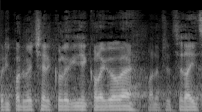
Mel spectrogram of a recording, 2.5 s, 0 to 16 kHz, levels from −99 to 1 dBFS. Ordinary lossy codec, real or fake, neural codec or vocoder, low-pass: MP3, 48 kbps; fake; codec, 44.1 kHz, 7.8 kbps, Pupu-Codec; 14.4 kHz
